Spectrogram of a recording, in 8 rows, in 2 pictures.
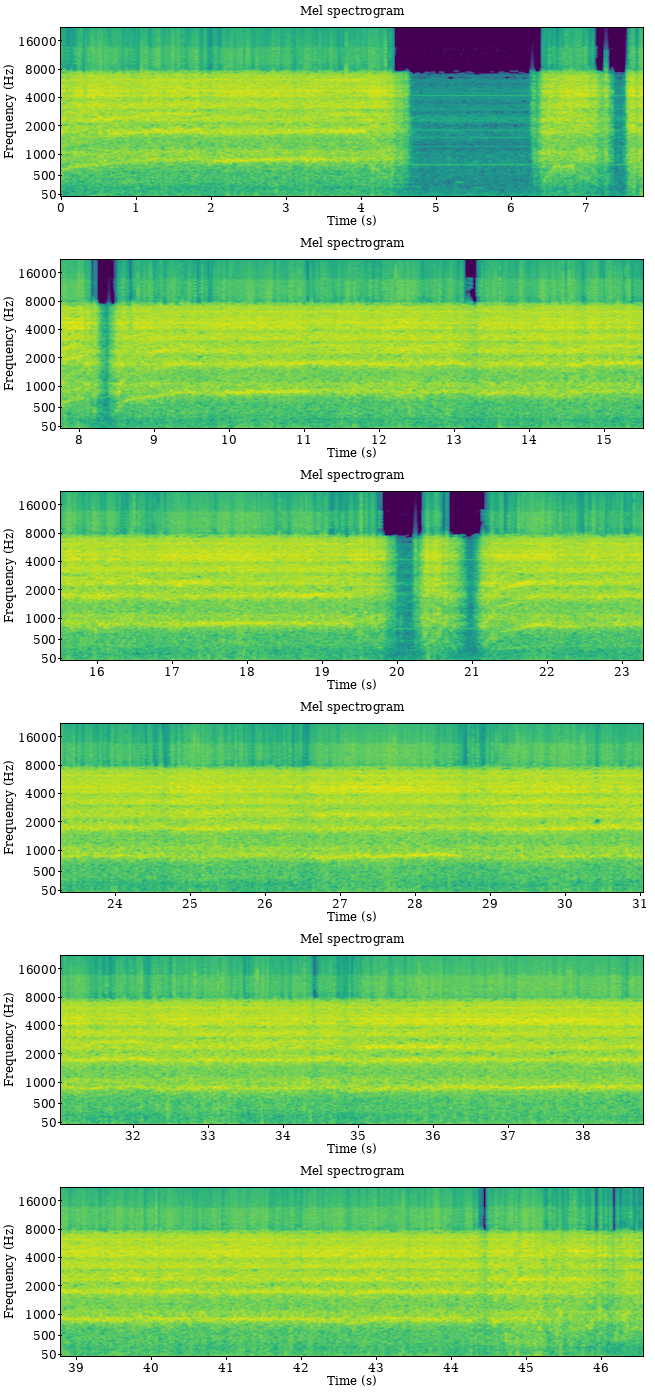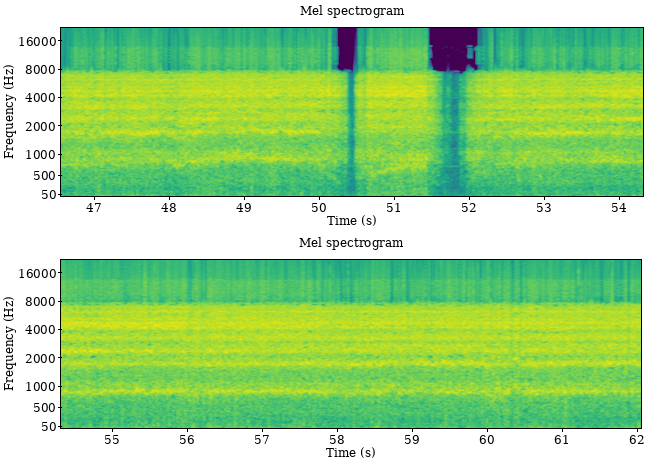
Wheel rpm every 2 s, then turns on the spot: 200, 210, 20, 60, 170, 230, 220, 220, 220, 160, 100, 230, 230, 220, 220, 220, 220, 220, 210, 230, 230, 230, 170, 180, 210, 100, 190, 220, 230, 230, 230.
50-52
